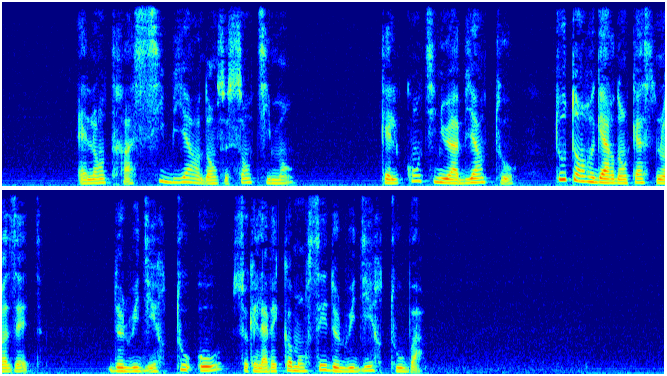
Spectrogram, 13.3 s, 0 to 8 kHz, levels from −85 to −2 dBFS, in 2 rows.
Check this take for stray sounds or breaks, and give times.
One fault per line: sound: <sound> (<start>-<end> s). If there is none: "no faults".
no faults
